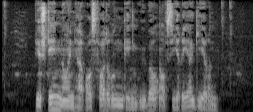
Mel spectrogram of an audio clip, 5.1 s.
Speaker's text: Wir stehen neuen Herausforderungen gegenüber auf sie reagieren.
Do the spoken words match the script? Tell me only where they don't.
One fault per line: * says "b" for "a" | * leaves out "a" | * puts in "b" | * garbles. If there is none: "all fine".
all fine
